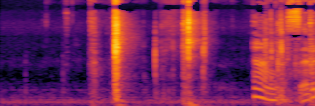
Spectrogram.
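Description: A paper trimmer blade slides along and cuts paper.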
